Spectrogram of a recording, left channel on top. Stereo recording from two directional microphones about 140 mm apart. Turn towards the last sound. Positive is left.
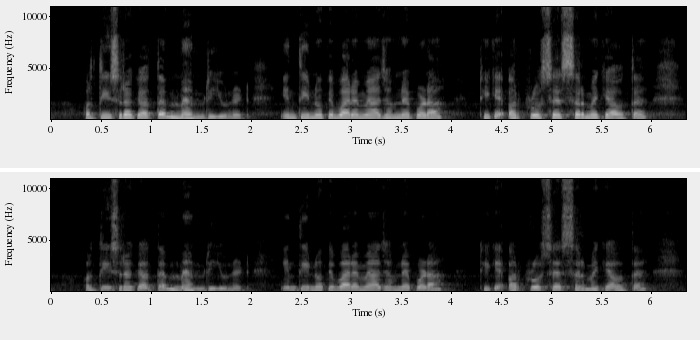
turn(degrees=30)  # may be behind; listen again after turning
